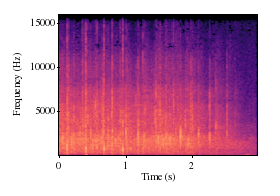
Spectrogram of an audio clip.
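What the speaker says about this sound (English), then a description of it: "applause for Meg Riding, our flautist today." Applause for a flautist from an audience at a Unitarian Society gathering, a full dense round of clapping with distinct nearby claps, slowly thinning toward the end.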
